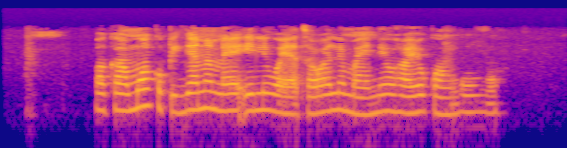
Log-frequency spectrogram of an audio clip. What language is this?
Swahili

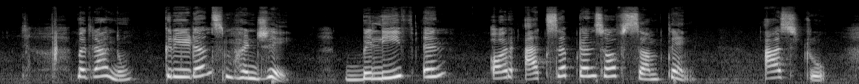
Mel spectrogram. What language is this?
Marathi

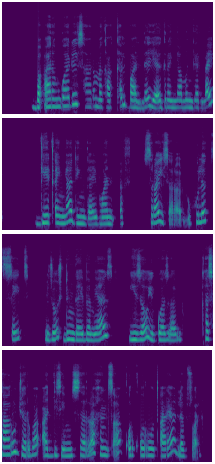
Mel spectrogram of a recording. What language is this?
Amharic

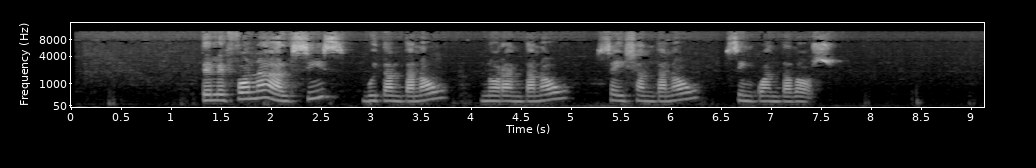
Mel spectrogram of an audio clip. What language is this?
Catalan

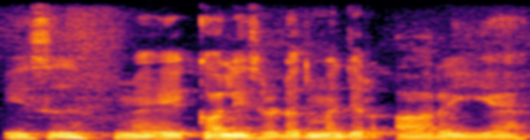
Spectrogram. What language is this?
Hindi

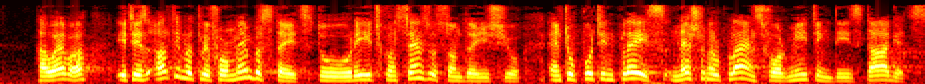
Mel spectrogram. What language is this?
English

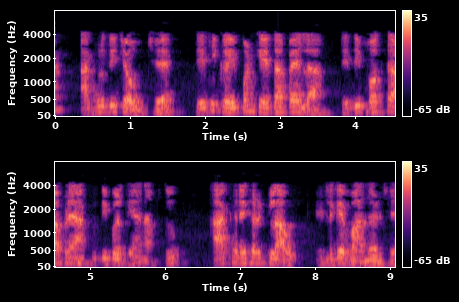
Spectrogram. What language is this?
Gujarati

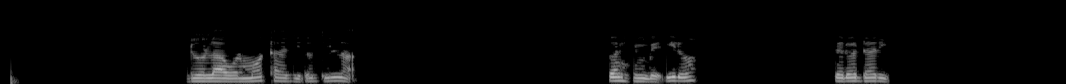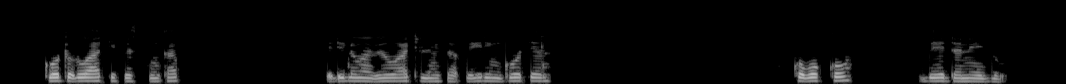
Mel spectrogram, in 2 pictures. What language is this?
Fula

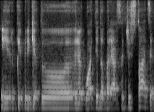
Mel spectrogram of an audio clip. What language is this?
Lithuanian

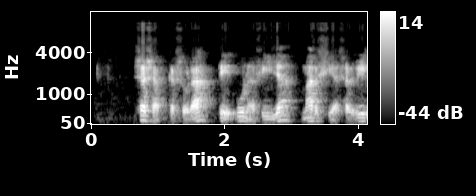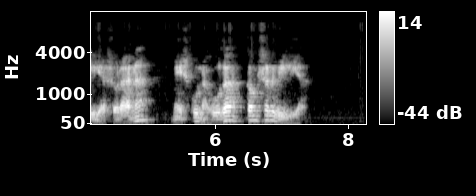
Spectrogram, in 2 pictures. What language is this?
Catalan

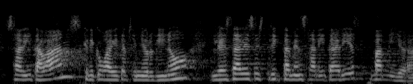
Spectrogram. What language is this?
Catalan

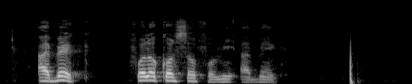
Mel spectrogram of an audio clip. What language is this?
Nigerian Pidgin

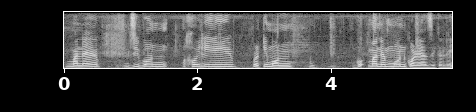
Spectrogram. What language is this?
Assamese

